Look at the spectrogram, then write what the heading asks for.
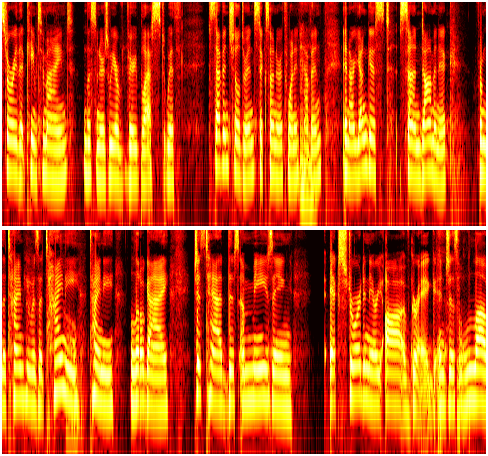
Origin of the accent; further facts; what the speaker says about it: Erie, Pennsylvania, United States; we are from Erie, Pennsylvania, which gets a ton of snow always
